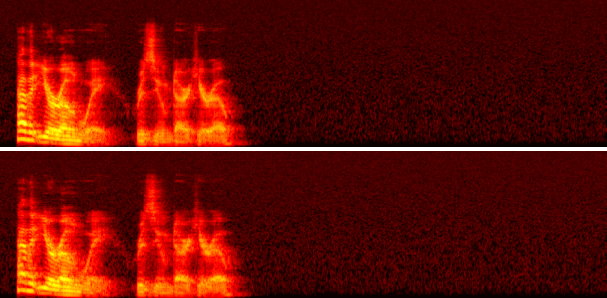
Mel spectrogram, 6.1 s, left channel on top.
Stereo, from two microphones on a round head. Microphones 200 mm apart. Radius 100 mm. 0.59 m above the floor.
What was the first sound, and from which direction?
A man speaking, 20° left (ahead or behind).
